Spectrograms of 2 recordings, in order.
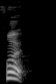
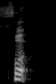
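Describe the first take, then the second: First: FOOT with a gap before a crisp T; final sound isolated. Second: Said in the usual way. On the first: Shown as a demonstration. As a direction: release the T of FOOT on its own. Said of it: "Final sound is". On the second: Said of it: "Now let's try it".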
